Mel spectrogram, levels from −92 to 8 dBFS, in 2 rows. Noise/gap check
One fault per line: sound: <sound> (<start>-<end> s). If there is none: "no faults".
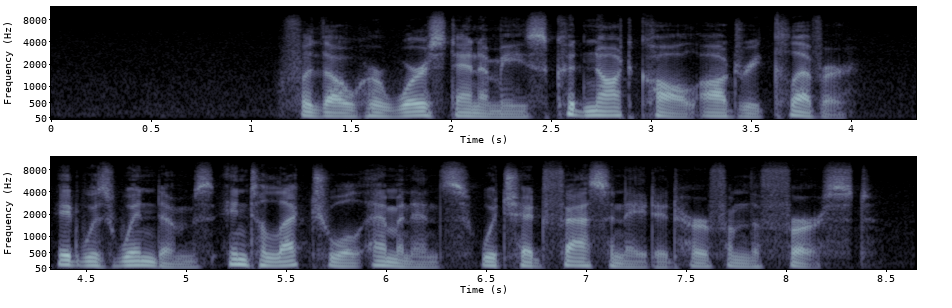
no faults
